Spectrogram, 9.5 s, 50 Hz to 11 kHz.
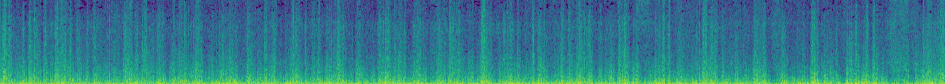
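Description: Express train running at about 130 km/h, heard from on board: wind buffeting the microphone over a steady rumble, with fast, uneven clicking and clatter of the wheels on the rails.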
